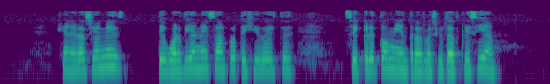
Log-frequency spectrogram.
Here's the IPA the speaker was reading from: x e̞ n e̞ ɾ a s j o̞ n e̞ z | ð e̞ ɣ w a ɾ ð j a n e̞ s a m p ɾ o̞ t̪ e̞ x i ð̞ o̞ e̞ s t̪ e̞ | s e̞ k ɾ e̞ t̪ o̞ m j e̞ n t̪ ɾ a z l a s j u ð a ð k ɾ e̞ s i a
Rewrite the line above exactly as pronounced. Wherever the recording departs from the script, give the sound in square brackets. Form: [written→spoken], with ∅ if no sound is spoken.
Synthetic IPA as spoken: x e̞ n e̞ ɾ a s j o̞ n e̞ z | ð e̞ ɣ w a ɾ ð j a n e̞ s a m p ɾ o̞ t̪ e̞ x i ð̞ o̞ e̞ s t̪ e̞ | s e̞ k ɾ e̞ t̪ o̞ m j e̞ n t̪ ɾ a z l a s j u ð a ð k ɾ e̞ s i a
